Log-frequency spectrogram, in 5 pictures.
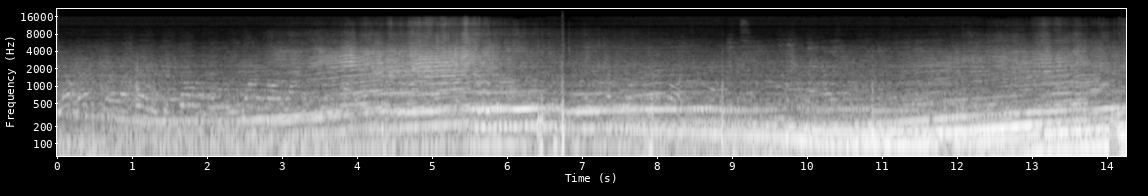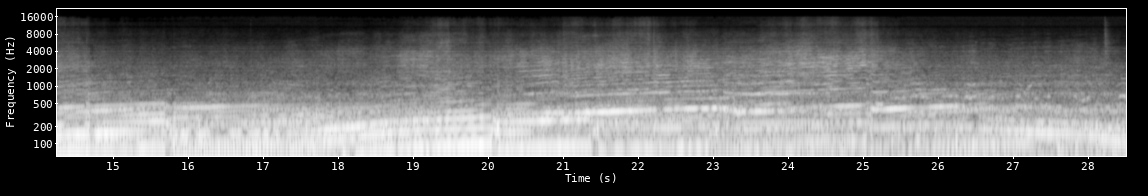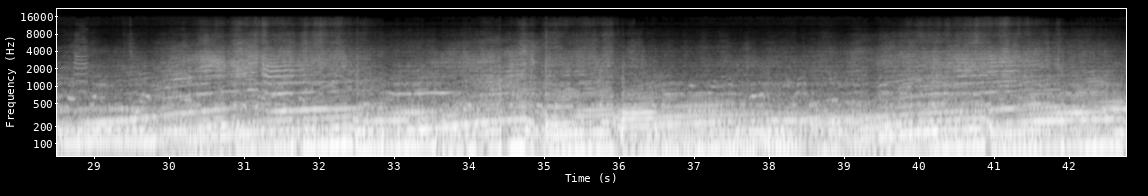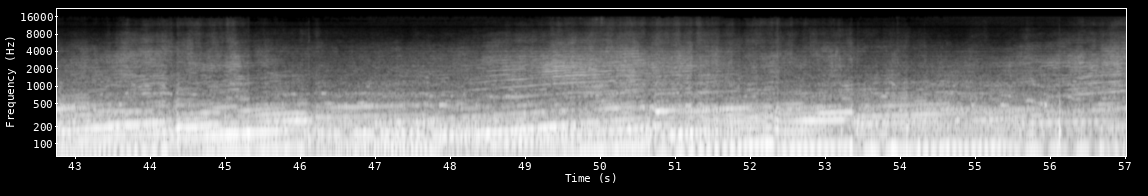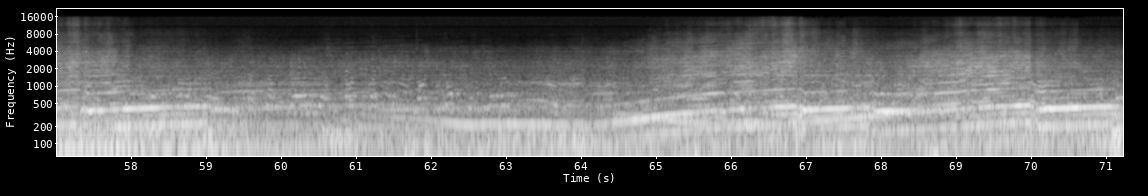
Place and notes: Unit 3 Within Snetterton Circuit, W Harling Rd, Norwich, United Kingdom - BSB 2001 ... Superbikes ... warm-up ...
BSB 2001 ... Superbikes ... warm up ... one point stereo mic to minidisk ... commentary ... sort of ...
